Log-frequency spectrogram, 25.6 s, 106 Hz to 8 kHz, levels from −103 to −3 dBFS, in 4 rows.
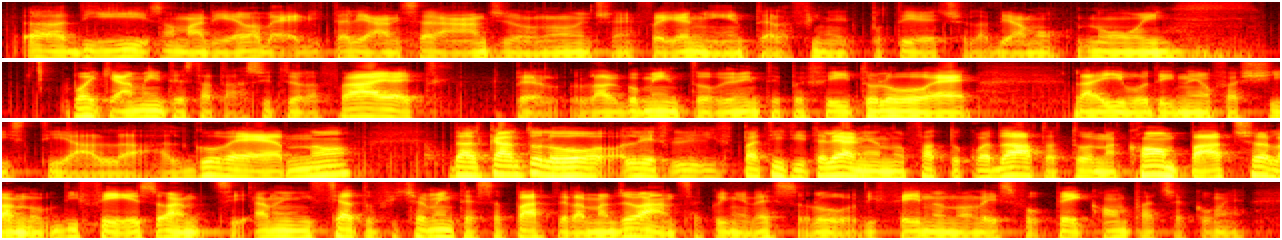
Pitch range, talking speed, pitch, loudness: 85-95 Hz, 170 wpm, 90 Hz, -24 LUFS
